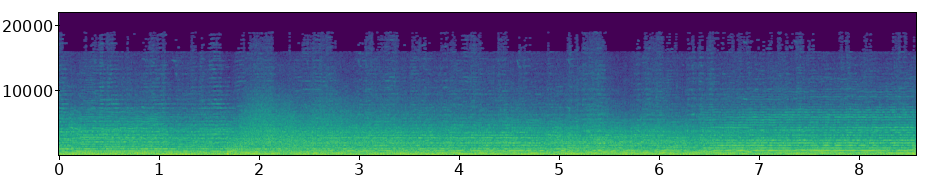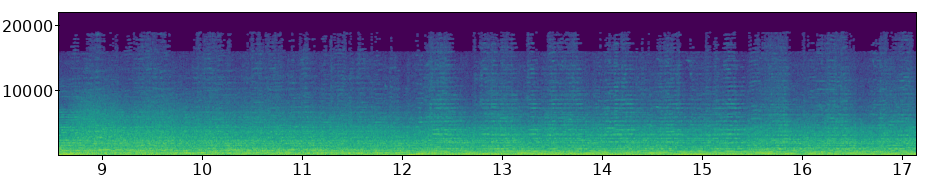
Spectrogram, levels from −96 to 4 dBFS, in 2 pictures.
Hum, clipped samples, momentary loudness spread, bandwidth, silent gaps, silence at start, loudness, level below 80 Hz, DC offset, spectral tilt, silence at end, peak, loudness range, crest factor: none; under 0.1%; 2 LU; 14 kHz; none; 0 s; -15 LUFS; -34 dBFS; under 0.1%; -6 dB/octave; 0 s; -2 dBFS; 1 LU; 14 dB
